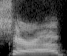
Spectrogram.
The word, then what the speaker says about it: Shera: It is Shera, but there are times I like to pull the Shera card and have superpowers, so no worries.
